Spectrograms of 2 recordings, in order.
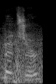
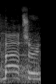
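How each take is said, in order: First: The first vowel sounds like in 'mitt'. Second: The first vowel sounds like in 'mat'. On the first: The speaker calls it wrong. "not Mitzer" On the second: The speaker calls it right. "it is Matzer"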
